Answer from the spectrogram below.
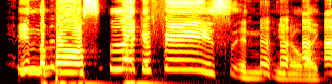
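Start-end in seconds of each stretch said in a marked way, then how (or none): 0.2-2.3 put-on Irish accent, higher and louder. Quoting a line one might say to Jacksepticeye: Jacksepticeye impression. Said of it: "In your best Irish".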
